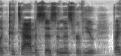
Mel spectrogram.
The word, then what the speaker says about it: Katabasis: So, originally she called this book Catabases. Then she learned that in Greek it's actually catabase is how you're supposed to pronounce it.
